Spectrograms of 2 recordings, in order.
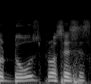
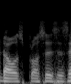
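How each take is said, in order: First: "डोज" said with a long o; "डोज" with an o vowel, as some people say it; variant pronunciation. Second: "Dawes" said with an open vowel, not "dose"; "Dawes" as the proper name, without the long o of "dose"; correct pronunciation. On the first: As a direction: say "डोज" to rhyme with "rose". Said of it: "pronunciation आपकी कुछ भी हो सकती है". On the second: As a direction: say "Dawes" with an aw or ow sound. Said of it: "सही pronunciation". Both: Shown as a demonstration.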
